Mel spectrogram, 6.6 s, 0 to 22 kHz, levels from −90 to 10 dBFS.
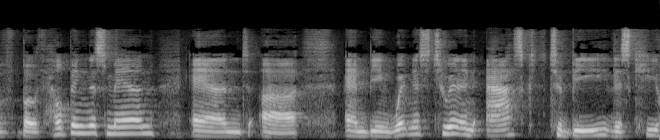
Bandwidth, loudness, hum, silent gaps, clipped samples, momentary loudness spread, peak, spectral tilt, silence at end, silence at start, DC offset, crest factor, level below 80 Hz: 10 kHz; -17 LUFS; none; none; under 0.1%; 5 LU; -2 dBFS; -3.5 dB/octave; 0 s; 0 s; under 0.1%; 16 dB; -66 dBFS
